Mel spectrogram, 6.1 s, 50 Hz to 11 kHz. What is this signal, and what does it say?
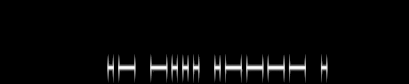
Morse code, heard as a keyed tone, about 15 wpm, 700 Hz. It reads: AB1E
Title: USA Call Signs - 4 Characters - Repeated 3x - 15wpm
